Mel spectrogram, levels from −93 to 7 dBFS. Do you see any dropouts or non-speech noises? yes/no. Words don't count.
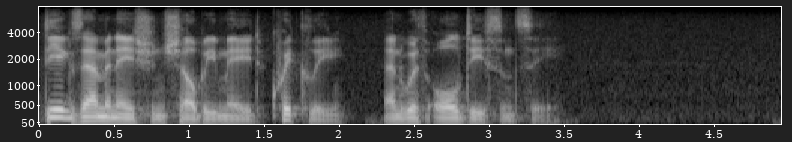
no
